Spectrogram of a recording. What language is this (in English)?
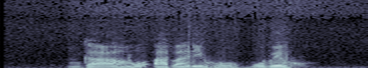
Kinyarwanda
